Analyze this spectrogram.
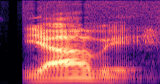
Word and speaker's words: Yahweh: How many of you know God's name is Yahweh? Yahweh. In other words, the sound of way, way.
